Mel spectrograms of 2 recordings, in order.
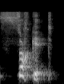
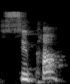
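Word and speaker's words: Succat: given name was maywin sucket I think that's pronounced sucot it's suck it oh that's how they say it in the veggie tailes video oh really okay of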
